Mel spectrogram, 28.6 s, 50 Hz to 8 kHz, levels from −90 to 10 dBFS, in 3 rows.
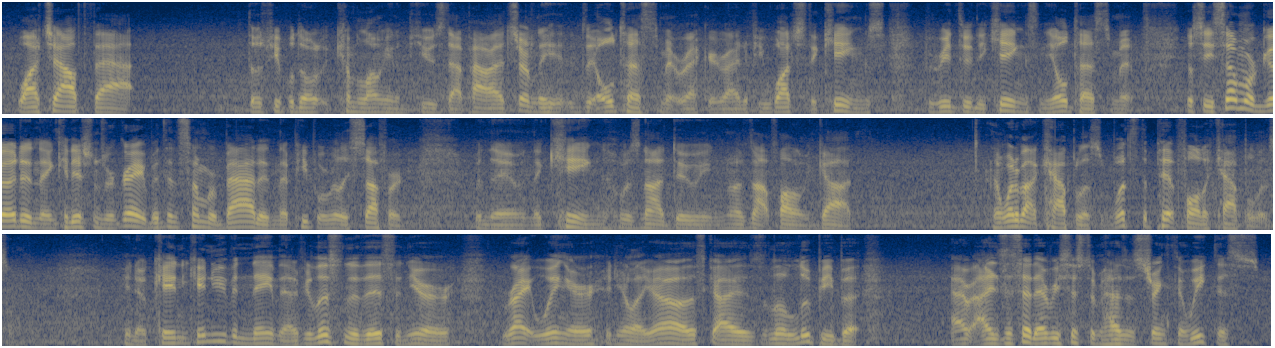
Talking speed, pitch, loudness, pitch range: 235 wpm, 120 Hz, -20 LUFS, 110-135 Hz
